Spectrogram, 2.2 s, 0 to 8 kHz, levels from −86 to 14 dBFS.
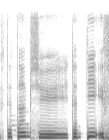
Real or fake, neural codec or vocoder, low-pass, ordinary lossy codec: real; none; 7.2 kHz; none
